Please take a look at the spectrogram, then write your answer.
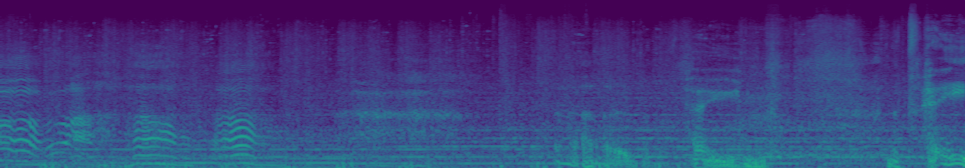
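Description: Horse hooves clip-clop at a steady gallop in the fantasy game Elden Ring: Shadow of the Erdtree, with a continuous soundtrack and a voice talking over the ride.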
